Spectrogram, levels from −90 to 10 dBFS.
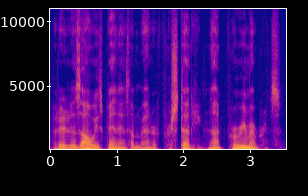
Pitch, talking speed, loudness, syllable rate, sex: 95 Hz, 220 wpm, -18 LUFS, 5.9 syllables/s, male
